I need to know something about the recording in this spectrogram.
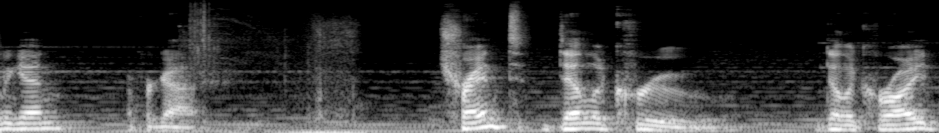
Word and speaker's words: Delacroix: Delroy. Delacroy. Trent Delroy. That's how you say it.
